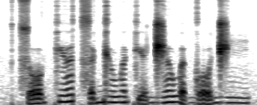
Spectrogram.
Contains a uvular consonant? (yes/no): no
